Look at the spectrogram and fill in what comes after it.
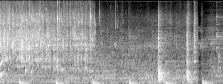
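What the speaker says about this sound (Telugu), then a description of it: "దీన్ని మళ్ళీ ఇలా స్ట్రైనర్లో వేసుకొని వడగట్టుకోవాలి" Water splashing and draining as bamboo shoots are rinsed in a strainer, a burst of running water followed by a few drips and small splashes.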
